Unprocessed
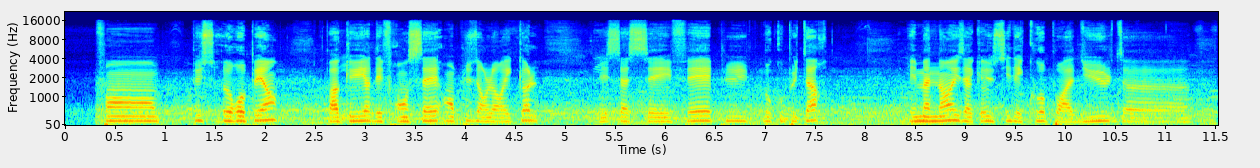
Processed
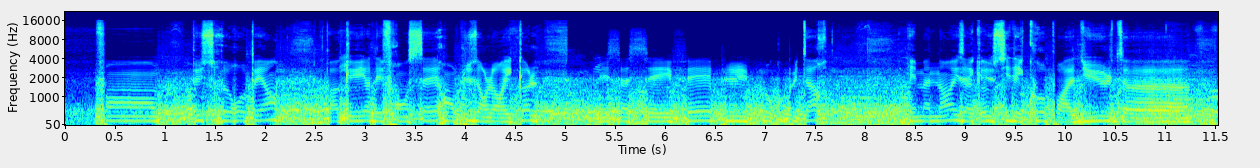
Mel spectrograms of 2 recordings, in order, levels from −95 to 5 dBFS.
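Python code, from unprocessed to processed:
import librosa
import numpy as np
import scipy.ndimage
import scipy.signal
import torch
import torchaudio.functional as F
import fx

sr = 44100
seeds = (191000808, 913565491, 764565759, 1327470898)

y = fx.lowpass(x, sr, hz=1900.0, slope=12, at=(5.02, 7.38))
y = fx.over_compress(y, sr, threshold_db=-30.0, ratio=-1.0)
y = y * 10.0 ** (-7.0 / 20.0)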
